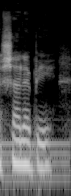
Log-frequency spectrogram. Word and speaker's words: Chalabi: if it's of any interest this is Mona Shinobi Mona is a British Iraqi data journalist and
